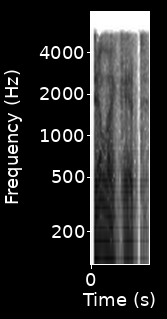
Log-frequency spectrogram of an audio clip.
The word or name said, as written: delicate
